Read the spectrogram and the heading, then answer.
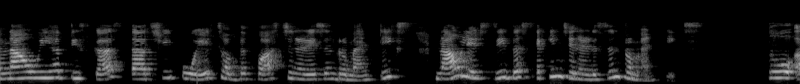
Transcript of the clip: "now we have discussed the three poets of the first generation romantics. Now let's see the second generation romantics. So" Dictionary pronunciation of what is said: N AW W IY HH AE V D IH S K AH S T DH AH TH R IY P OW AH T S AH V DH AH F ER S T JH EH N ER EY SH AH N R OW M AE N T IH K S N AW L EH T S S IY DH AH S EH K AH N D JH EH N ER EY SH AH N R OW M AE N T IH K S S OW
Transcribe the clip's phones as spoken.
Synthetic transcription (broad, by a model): N AW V IY HH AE V D IH S K AH S T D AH T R IY P OW AH T S AH V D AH F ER S T JH EH N ER EY SH AH N R OW M AE N T IH K S N AW L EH T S S IY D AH S EH K AH N D JH EH N ER EY SH AH N R OW M AE N T IH K S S OW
